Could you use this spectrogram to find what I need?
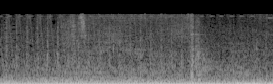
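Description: Electric bolts crackle and zap.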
